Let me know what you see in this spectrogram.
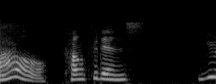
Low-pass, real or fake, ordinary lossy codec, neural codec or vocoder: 7.2 kHz; fake; none; codec, 16 kHz in and 24 kHz out, 0.4 kbps, LongCat-Audio-Codec, two codebook decoder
